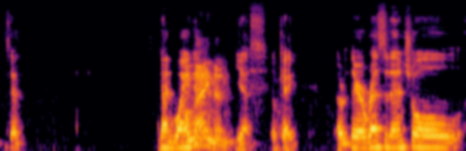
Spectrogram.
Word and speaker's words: Van Wijnen: Holland, there's I'm not sure I'm going to pronounce it correctly, Van Wingen? Is that? Van Wijnen?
